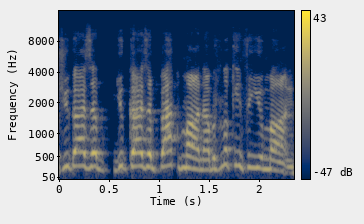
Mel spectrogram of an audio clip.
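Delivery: put-on Jamaican accent. Retelling what a man selling rum said to the group, jamaican accent. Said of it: "He goes again with the Jamaican accent".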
